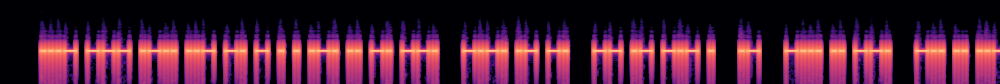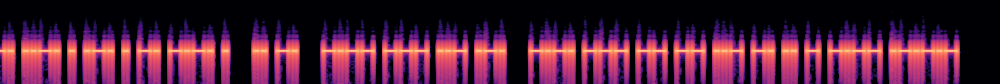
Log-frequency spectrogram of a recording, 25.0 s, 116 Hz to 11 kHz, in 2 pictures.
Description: Morse code, heard as a keyed tone, about 25 wpm, 700 Hz. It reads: VOLUNTEERING CAN MAKE A BIG DIFFERENCE IN YOUR COMMUNITY.
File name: practice / 25wpm / Difficult Sentences with Hints - 25wpm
